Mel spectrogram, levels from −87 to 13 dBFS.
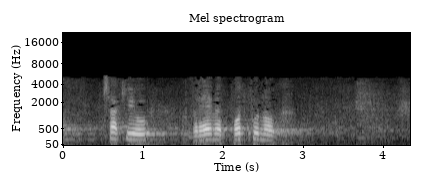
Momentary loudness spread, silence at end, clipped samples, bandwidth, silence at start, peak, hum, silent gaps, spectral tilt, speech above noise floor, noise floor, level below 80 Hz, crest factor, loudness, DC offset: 22 LU; 1.45 s; under 0.1%; 5.4 kHz; 0 s; 0 dBFS; none; none; -8.5 dB/octave; 31 dB; -46 dBFS; -54 dBFS; 18 dB; -17 LUFS; under 0.1%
